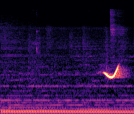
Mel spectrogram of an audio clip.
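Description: Background music with steady low tones. About one and a half seconds in comes a single short, loud whistle that dips and then rises sharply.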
